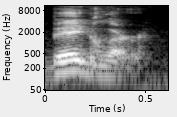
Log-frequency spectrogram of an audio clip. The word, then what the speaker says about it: Bigler: The E is silent. There you go. We always appreciate that. We hate to mispronounce names, so always let us know if we are not doing it correctly. Bigler.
